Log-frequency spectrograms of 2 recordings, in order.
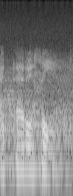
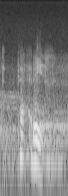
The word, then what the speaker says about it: التأريخ: طبعا من حيث الأصل الاشتقاقي التأريخ، التأريخ بالهمز لأنها أرخ يؤرخ، الهمز أصلي فيه، أرخ يؤرخ تأريخا.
